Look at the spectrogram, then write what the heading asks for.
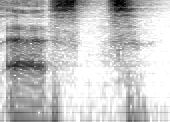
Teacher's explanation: Tapi kalau asked gitu bacanya ask, mati T guys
